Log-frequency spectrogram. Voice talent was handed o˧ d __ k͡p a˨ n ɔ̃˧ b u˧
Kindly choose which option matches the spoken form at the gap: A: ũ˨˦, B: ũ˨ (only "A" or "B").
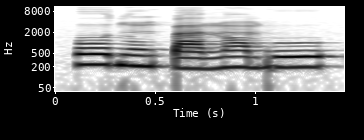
B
